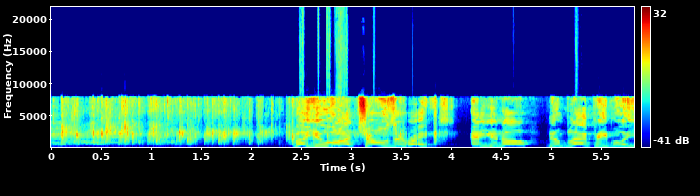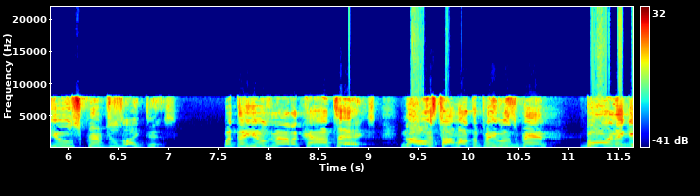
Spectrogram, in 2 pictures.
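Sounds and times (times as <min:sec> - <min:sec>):
audience clapping: 0:00.0 - 0:03.1
speech: 0:02.4 - 0:11.6.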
